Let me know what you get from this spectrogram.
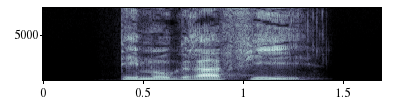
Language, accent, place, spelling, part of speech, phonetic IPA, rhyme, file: German, Germany, Berlin, Demografie, noun, [ˌdemoɡʁaˈfiː], -iː, De-Demografie.ogg
- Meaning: demography (study of human populations)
